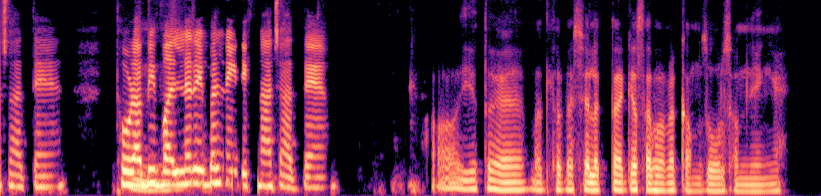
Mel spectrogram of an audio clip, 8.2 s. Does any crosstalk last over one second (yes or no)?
no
